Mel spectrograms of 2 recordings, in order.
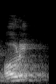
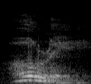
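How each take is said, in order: First: It is said flatly, like a robot. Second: It is said with hushed awe. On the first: It is repeated without feeling. The speaker calls it wrong. "they don't say that robotically" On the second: Something new and wonderful has just been seen. The speaker calls it right. "They will bow in awe"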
